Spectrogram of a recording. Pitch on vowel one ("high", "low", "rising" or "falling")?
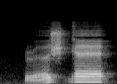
rising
